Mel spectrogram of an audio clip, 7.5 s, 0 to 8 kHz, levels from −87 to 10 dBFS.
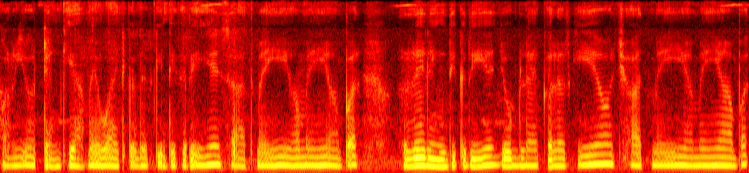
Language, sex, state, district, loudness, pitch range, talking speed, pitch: Hindi, male, Himachal Pradesh, Shimla, -16 LUFS, 135-150 Hz, 265 wpm, 140 Hz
